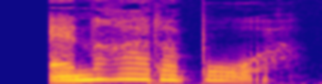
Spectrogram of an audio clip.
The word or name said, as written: ANRETTERBORDS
